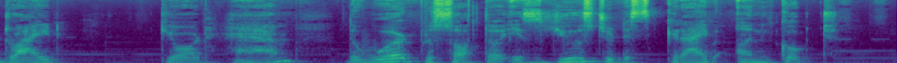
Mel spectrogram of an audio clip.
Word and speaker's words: prosciutto: Prosciutto. So the pronunciation of this is prosciutto, an Italian dried cured ham.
